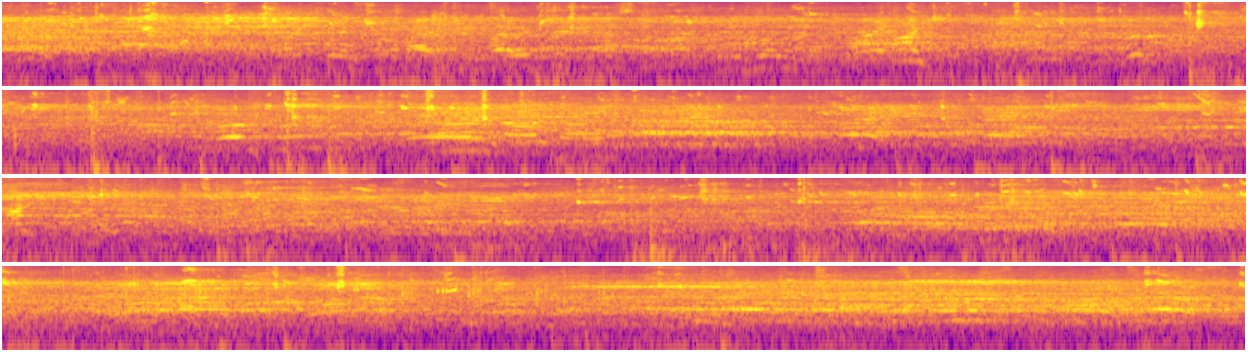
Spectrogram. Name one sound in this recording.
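Players call and shout to each other across an echoing hall.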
